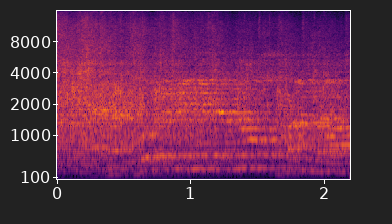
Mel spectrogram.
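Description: A man's voice speaking, with crowd noise behind.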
